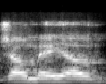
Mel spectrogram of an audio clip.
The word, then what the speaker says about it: Jeaux Mayo: So I'm Jeaux Mayo. You spell that Jeauxmayo. Joe, the French way, and Mayo, just like mayonnaise.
